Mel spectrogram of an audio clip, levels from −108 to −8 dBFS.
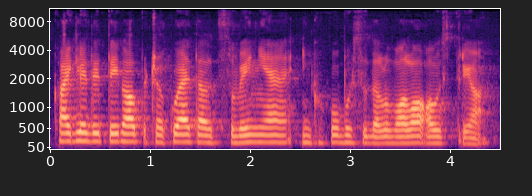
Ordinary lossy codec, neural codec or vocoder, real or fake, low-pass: none; vocoder, 22.05 kHz, 80 mel bands, HiFi-GAN; fake; none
